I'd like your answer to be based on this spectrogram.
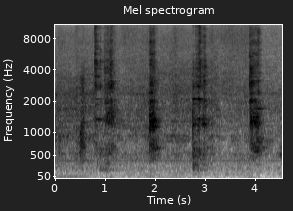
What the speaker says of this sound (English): So I'm going to let this fry a bit and I'll get back to you.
